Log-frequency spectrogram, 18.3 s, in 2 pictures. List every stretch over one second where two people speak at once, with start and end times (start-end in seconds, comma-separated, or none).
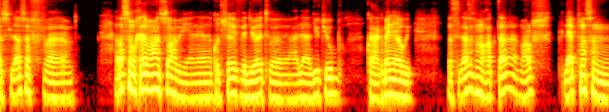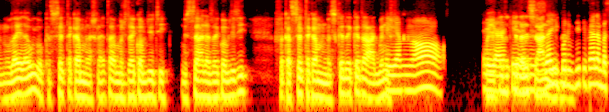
16.4-17.8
